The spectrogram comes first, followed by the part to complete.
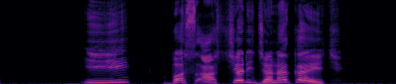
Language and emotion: Maithili, surprised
